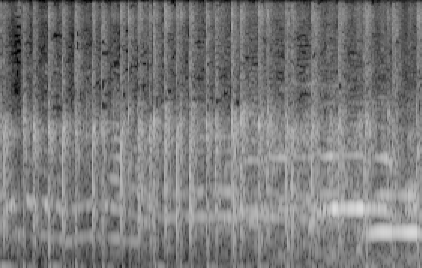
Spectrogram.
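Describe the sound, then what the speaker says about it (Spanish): Rhythmic clapping from a crowd at a Siloé carnival tribute to doña Miriam, fast, even claps carrying on for several seconds, with voices and a sustained tone rising near the end. "Un aplauso para doña Miriam."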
